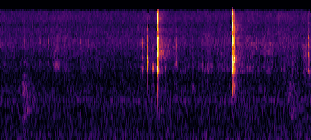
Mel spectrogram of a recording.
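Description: Faint handling of a small diecast model car turned in the fingers, with two small sharp clicks, one just after a second in and one near the end.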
